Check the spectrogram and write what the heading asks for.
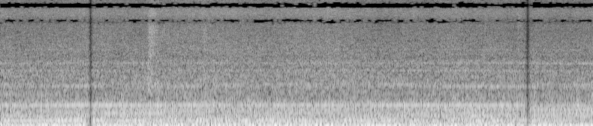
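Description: Motorboat engine running steadily at speed, with the stern wave churning and rushing behind the boat.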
